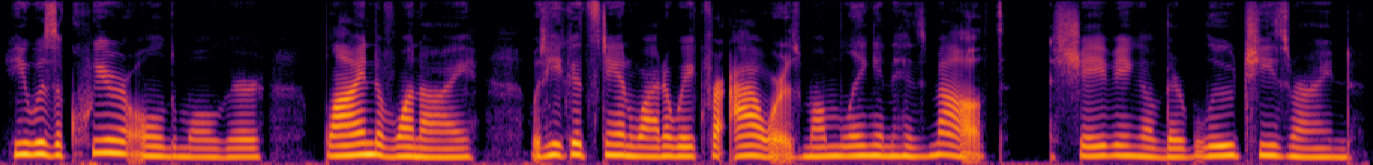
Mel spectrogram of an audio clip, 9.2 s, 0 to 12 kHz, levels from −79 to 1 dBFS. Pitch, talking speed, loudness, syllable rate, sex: 195 Hz, 190 wpm, -17 LUFS, 4.6 syllables/s, female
